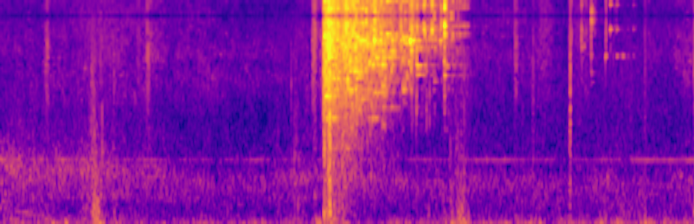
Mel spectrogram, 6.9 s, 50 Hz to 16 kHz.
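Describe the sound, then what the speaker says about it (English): An elbow smashes through a pane of glass in Assassin's Creed 3: one sharp, bright shatter with a brief tinkling tail, set against quiet background ambience and a few faint knocks. "the classic elbow breaking the glass trick"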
